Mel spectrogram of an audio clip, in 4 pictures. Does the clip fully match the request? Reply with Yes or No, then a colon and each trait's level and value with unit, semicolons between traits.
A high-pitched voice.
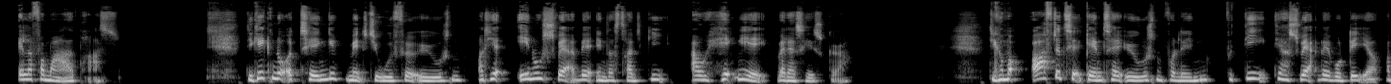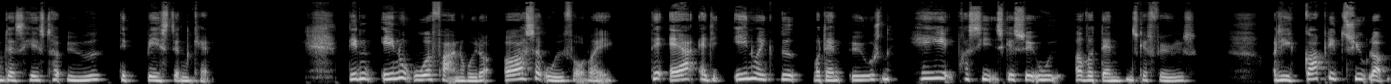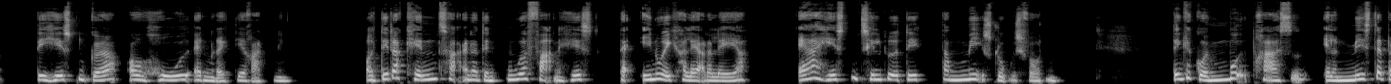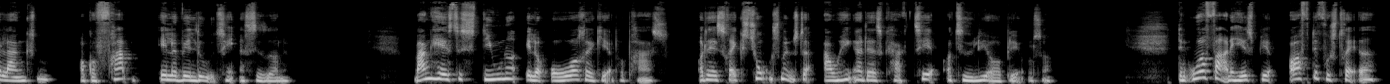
Yes: high, 205 Hz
